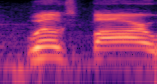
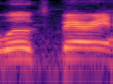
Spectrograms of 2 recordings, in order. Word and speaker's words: Wilkes-Barre: Wilkes-Barre, Wilkes-Barre, however you want to pronounce it. I was told by the local police department that either one is okay, and either one will be respected.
